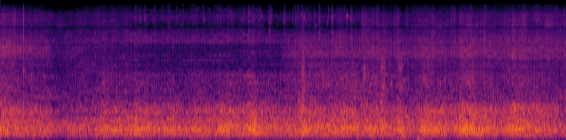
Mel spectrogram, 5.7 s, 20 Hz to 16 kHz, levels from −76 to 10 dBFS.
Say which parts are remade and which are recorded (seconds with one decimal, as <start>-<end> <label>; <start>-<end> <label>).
0.0-1.3 remade; 1.3-3.6 recorded; 3.6-5.7 remade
